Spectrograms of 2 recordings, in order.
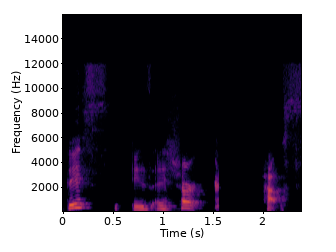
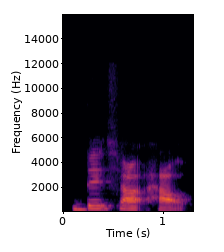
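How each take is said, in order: First: It is slower with every consonant clearly said. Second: It is fast with weak, dropped consonants. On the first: "with the correct emphasis where it needed to be, with the sounds that were missing, a little slowly" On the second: "Very, very um, not emphasized consonants and maybe very fast"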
